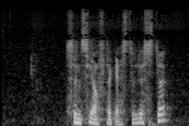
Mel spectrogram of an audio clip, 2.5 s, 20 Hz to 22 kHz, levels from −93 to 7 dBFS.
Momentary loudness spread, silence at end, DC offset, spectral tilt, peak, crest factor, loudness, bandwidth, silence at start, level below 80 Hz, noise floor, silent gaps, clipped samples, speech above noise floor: 7 LU; 0.3 s; under 0.1%; -6.5 dB/octave; -6 dBFS; 18 dB; -24 LUFS; 16 kHz; 0.9 s; -50 dBFS; -56 dBFS; none; under 0.1%; 34 dB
